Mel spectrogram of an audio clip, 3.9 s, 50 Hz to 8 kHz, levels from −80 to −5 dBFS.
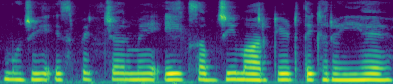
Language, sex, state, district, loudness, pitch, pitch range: Hindi, female, Chhattisgarh, Raipur, -14 LUFS, 215 Hz, 210-220 Hz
